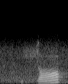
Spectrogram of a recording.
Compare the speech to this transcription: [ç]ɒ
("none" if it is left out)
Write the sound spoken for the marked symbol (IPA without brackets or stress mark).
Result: ç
